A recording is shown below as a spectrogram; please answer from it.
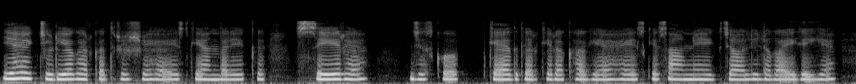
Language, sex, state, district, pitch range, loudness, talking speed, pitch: Hindi, female, Chhattisgarh, Bilaspur, 230-240 Hz, -17 LUFS, 175 wpm, 235 Hz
